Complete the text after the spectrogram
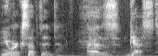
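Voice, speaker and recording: A man puts on a raspy character voice at a medium pitch, with clear background noise behind him. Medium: actual play. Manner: calm, conciliatory.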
